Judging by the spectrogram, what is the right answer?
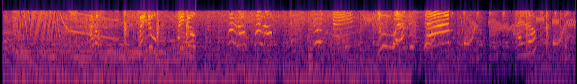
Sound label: clock; Haro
